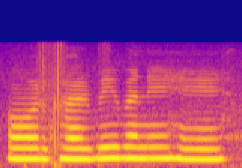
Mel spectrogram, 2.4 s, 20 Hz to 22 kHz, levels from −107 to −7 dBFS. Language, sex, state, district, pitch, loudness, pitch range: Hindi, female, Madhya Pradesh, Bhopal, 250 Hz, -11 LUFS, 245-260 Hz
